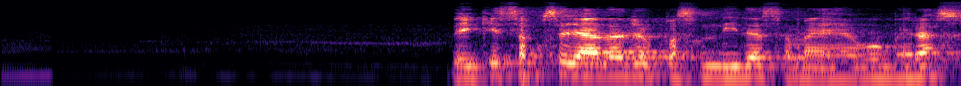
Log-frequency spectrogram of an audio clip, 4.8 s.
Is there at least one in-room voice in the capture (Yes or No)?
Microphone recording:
Yes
